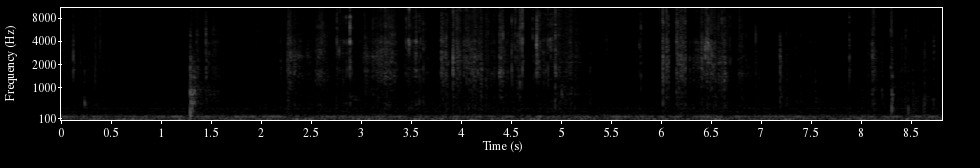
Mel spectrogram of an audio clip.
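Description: A metal utility knife blade shaves and cuts a round solid purple soap bar, held in the hand, with a piped pink soap rose on top. Crisp, bright scraping and crumbly crackles of soap come in quick bursts over a steady low hum.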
